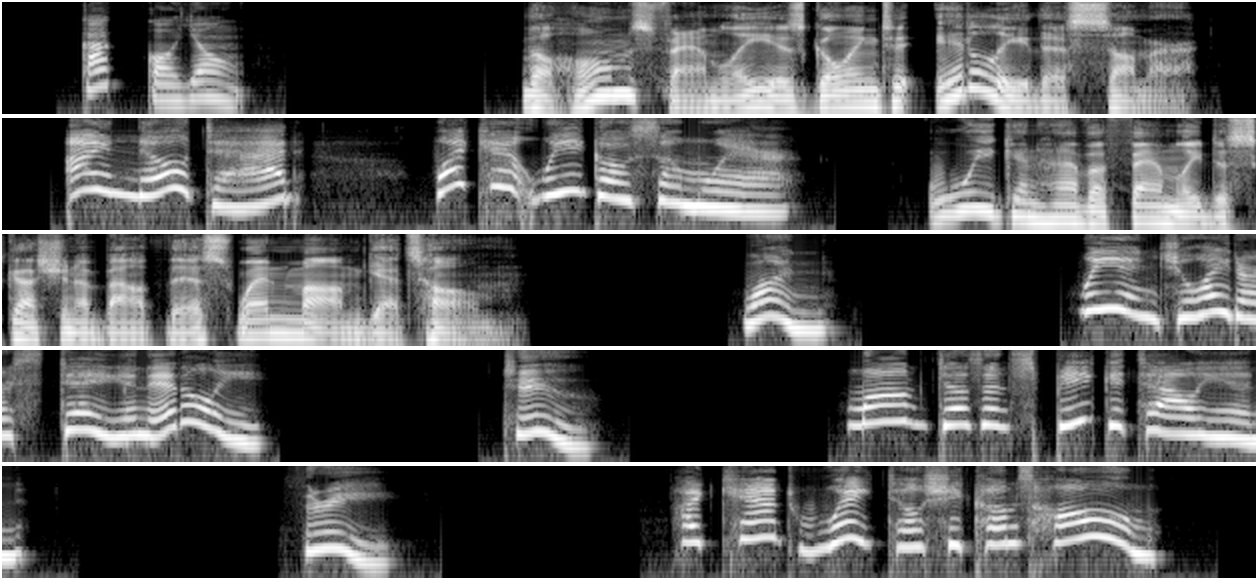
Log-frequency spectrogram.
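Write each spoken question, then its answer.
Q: We can have a family discussion about this when Mom gets home.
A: 3: I can't wait till she comes home.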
